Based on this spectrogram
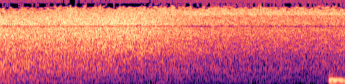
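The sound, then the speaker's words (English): Steady, even hiss of rain pouring down outdoors, continuous and fairly soft throughout, with no voices and a brief low bump right at the end. “Here's a clip from my dad.”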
